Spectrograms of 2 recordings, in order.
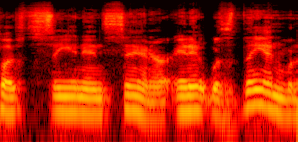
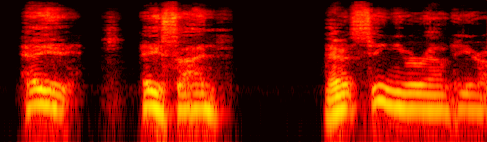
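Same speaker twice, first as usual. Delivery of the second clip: raspy, rasped-out voice; 2 semitones higher than usual. Retelling wrestling legend Terry Funk sitting down beside him, in a raspy Terry Funk voice. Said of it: "in that raspy voice".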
